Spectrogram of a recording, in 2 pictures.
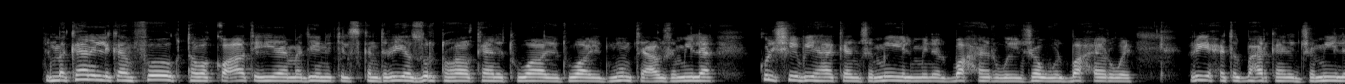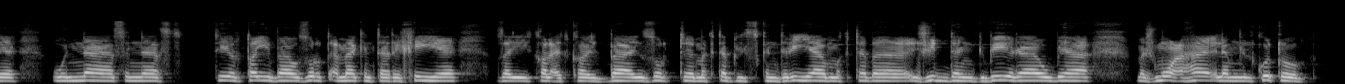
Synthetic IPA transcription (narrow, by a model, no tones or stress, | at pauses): ʔɪlmakaːnʔɪlːikaːnfoːkt̪awɑqːʊʕaːt̪ihɪjːamad̪iːnalɪskand̪aɾɪjːazʊɾt̪ʊhakaːnat̪waːjɪd̪waːjɪd̪mʊmt̪ɪʕawʒamiːla | kʊlːʃiːbiːhakaːnʒamiːlmɪnɪlbaħɾwɪʒawːɪlbaħɾwɪɾiːħalbaħɾkaːnat̪ʒamiːlawɪnːaːsɪnːaːs | kt̪iːɾt̪ˤɑjːɪbawzˤʊɾt̪ʔamaːkɪnt̪aːɾiːxɪjːazajːq̪ɑlʕat̪kaːjɪd̪̚baːjzˤʊɾt̪makt̪abɪlɪskand̪aɾɪjːawmakt̪abaʒɪd̪ːankabiːɾawbiːhamaʒmuːʕaɦaːʔɪlamɪnɪlkʊt̪ʊb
